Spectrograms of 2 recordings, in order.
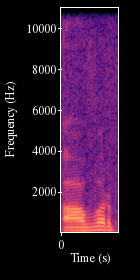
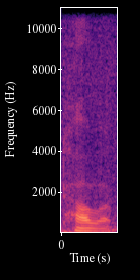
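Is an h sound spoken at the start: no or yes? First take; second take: no; yes. First: It starts directly with the vowel, no h. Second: It starts with an audible h sound. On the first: The speaker calls it right. "आवर पढ़ना है" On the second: The speaker calls it wrong. "Not हावर"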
